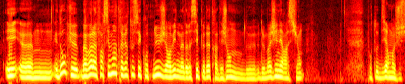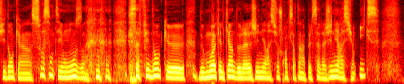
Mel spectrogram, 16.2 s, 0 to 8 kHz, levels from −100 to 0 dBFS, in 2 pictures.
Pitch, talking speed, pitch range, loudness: 165 Hz, 195 wpm, 145-190 Hz, -15 LUFS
